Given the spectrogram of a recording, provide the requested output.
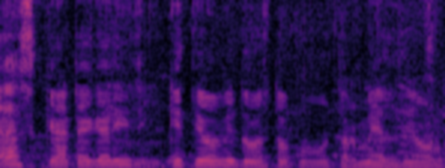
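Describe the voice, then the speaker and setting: A man speaks over noticeable background noise. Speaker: vlogger. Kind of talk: interviewer and talk to viewers.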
